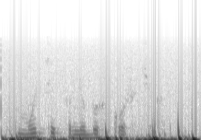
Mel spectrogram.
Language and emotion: Russian, neutral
